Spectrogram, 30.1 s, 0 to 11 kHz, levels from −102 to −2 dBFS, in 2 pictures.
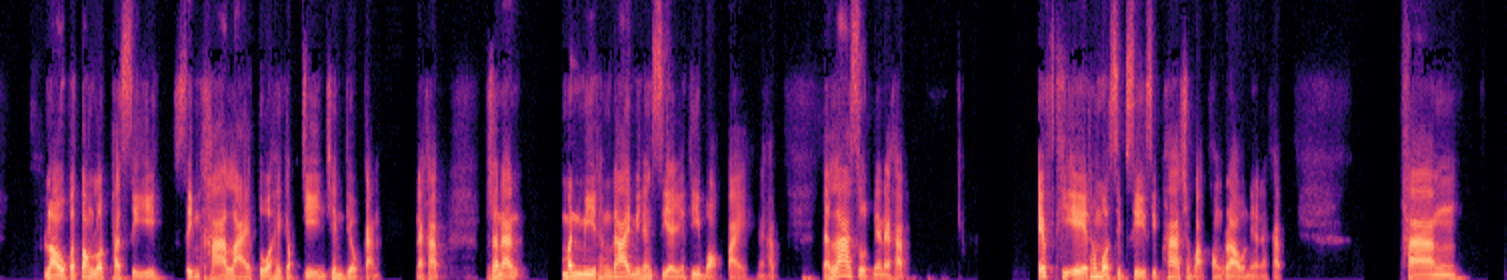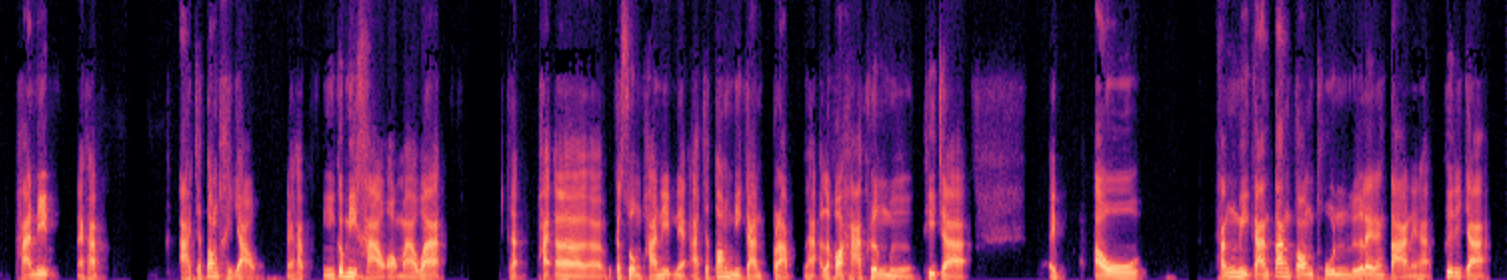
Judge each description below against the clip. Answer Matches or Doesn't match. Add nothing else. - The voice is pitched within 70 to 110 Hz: Doesn't match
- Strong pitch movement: Matches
